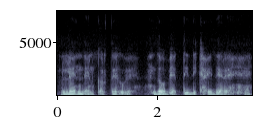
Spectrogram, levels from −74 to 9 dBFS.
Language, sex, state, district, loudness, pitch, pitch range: Hindi, male, Delhi, New Delhi, -18 LUFS, 110 Hz, 105-115 Hz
